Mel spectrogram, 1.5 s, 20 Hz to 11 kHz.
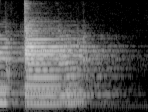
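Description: Electric guitar barred at the 7th position across the G and B strings, struck with one sharp chopping stroke that rings out with a distorted, effects-coloured tone and decays quickly, heard alone.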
